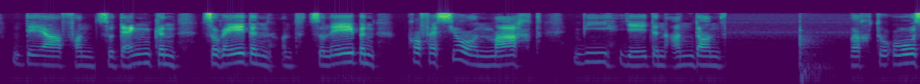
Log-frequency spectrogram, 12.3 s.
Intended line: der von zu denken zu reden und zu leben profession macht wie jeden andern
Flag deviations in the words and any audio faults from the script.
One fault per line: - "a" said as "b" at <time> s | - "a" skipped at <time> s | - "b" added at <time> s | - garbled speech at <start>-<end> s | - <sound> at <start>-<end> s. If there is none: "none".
- thud at 10.6-11.2 s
